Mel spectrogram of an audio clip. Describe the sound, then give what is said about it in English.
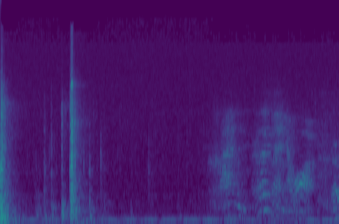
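A door shuts with a solid thunk and is locked near the start, accompanied by a few small metallic clicks, over a low steady hum; muffled voices begin talking a couple of seconds later. “I lock the door.”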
